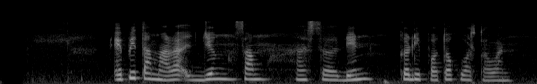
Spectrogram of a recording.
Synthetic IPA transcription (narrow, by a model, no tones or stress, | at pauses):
ʔɛpit̪amalaʔd͡ʒɨŋsamhasəldɛnkɨrdipɔt̪ɔkwart̪awan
